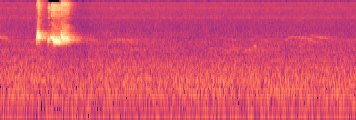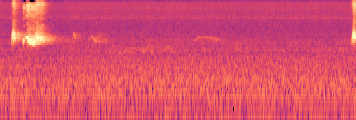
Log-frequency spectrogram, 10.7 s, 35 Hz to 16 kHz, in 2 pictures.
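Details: Red-vented bulbul at dawn in Mount Lavinia, Sri Lanka, between 5:30 and 5:40 a.m.; short bubbly chirped phrases repeated roughly every five seconds, with soft distant bird notes in the quiet gaps.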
